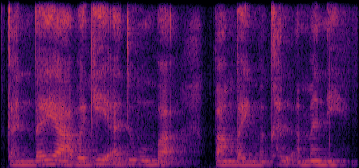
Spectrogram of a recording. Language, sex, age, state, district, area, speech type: Manipuri, female, 45-60, Manipur, Bishnupur, rural, spontaneous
